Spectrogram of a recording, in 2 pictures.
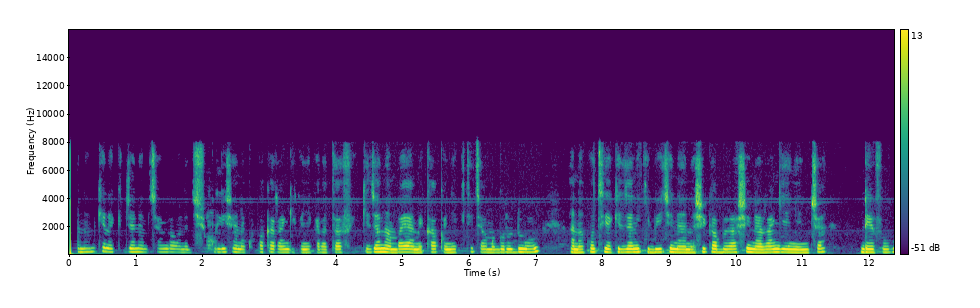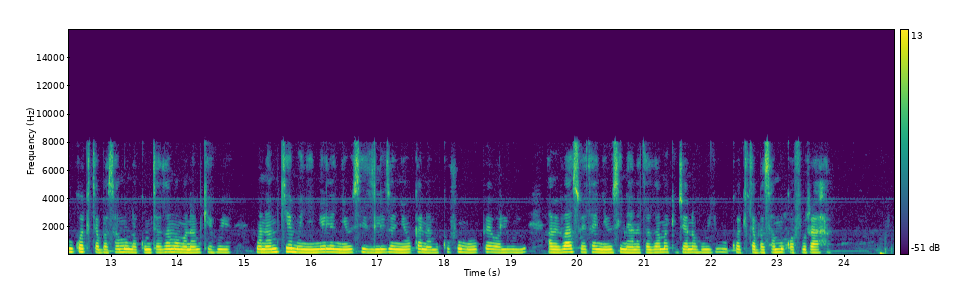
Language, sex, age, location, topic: Swahili, female, 18-24, Nairobi, education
